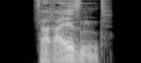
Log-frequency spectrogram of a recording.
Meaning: present participle of verreisen
- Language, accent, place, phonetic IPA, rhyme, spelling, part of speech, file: German, Germany, Berlin, [fɛɐ̯ˈʁaɪ̯zn̩t], -aɪ̯zn̩t, verreisend, verb, De-verreisend.ogg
